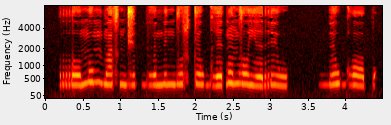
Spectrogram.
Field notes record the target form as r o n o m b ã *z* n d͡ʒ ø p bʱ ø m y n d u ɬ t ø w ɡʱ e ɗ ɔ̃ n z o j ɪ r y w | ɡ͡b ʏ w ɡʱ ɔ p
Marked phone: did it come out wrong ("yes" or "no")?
yes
